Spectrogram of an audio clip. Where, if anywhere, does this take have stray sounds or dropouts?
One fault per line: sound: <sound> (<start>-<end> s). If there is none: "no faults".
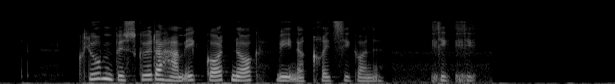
sound: laugh (4.3-4.8 s)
